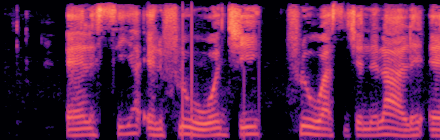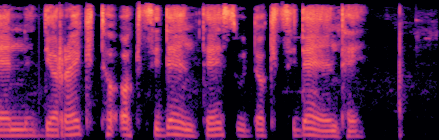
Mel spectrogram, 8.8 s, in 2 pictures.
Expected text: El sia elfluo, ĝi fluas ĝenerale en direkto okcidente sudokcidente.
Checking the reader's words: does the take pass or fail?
pass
